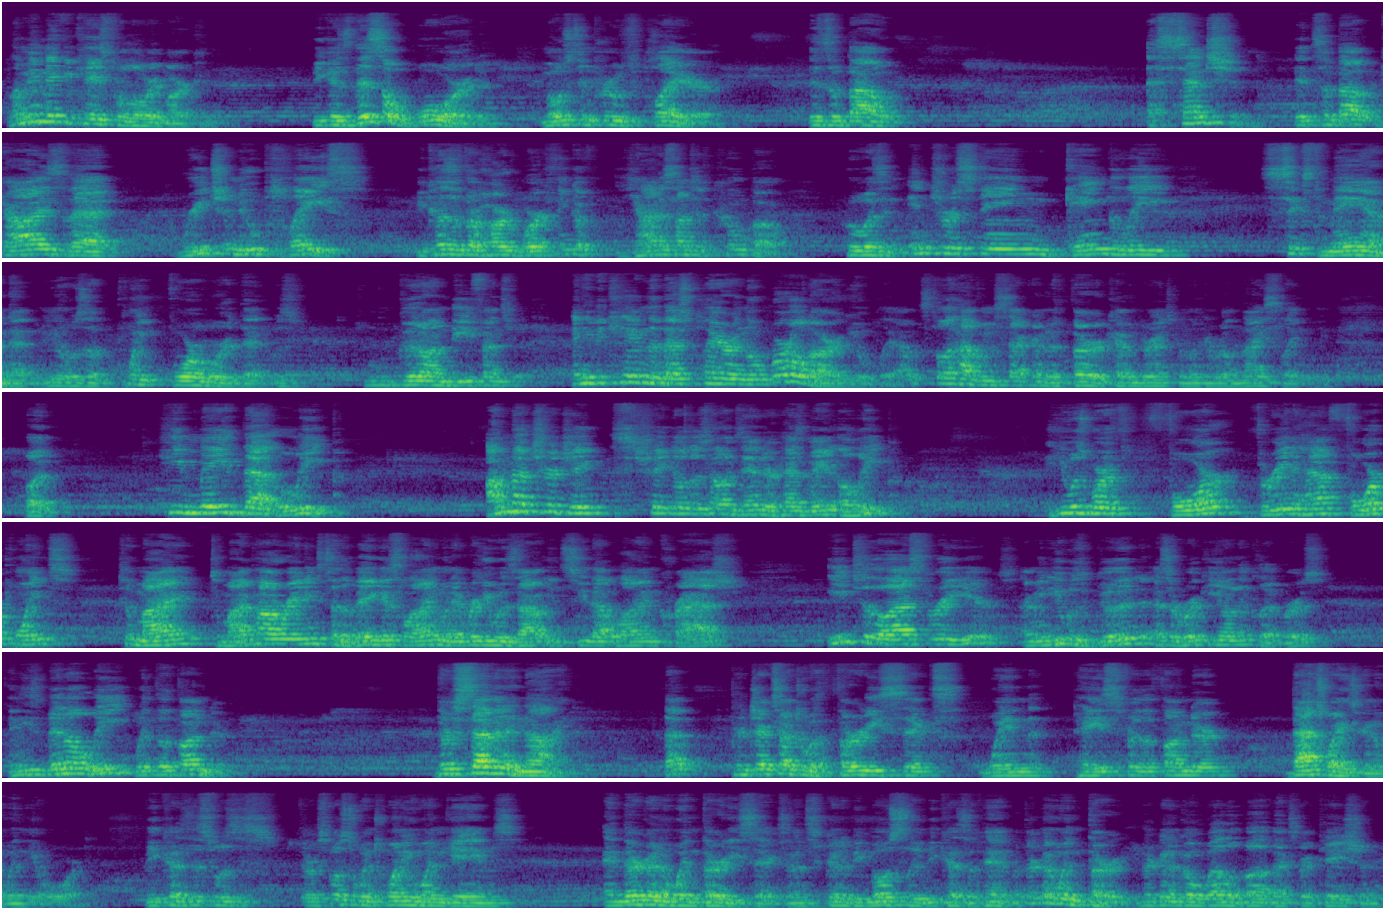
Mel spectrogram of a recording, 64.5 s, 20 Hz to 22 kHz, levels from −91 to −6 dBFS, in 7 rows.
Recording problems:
off-mic speech; far
room echo; slight; dies away in 0.3 s
background chatter; faint; throughout; 4 voices, 25 dB below the speech

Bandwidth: 15 kHz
